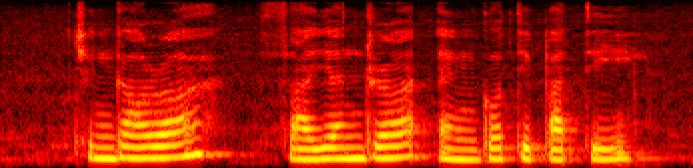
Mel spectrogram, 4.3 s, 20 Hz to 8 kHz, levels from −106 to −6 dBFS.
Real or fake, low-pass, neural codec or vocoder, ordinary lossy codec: fake; none; codec, 16 kHz, 16 kbps, FreqCodec, smaller model; none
